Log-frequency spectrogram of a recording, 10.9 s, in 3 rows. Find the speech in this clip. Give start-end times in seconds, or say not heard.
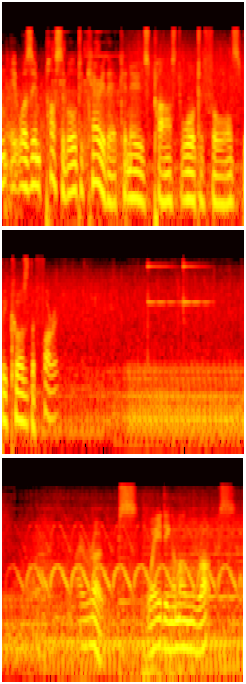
0.0-4.5, 8.4-10.8.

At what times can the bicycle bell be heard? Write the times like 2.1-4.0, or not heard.
0.8-1.9, 5.8-6.8.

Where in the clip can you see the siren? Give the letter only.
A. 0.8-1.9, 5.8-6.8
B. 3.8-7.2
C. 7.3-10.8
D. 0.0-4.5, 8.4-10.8
C.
